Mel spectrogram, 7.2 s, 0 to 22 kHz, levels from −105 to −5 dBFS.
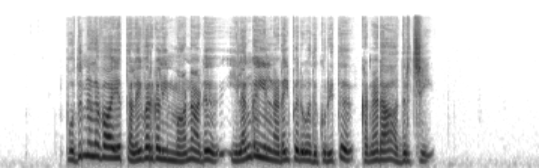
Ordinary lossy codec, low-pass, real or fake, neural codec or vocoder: none; 14.4 kHz; real; none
